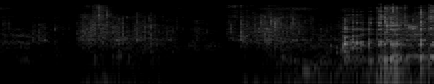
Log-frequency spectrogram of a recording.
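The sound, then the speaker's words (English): Crisp crunching bursts from someone chewing chips, coming in three loud bouts separated by brief pauses, with no talking. “I love to crunch a munch.”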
